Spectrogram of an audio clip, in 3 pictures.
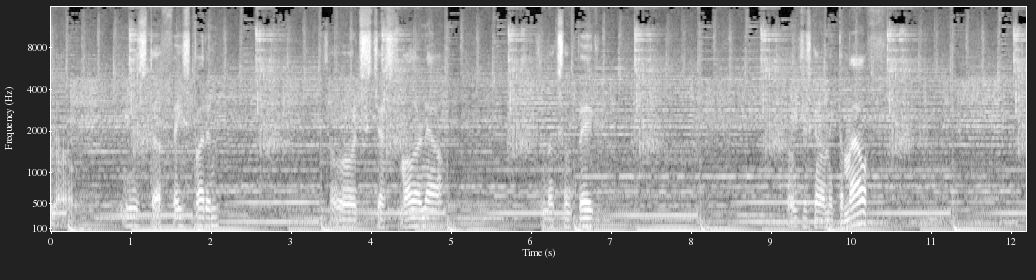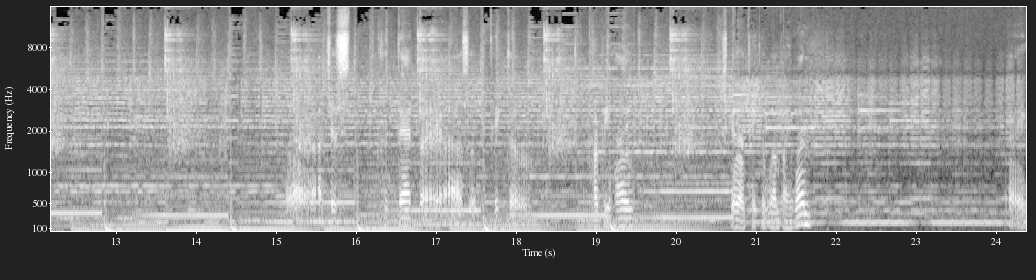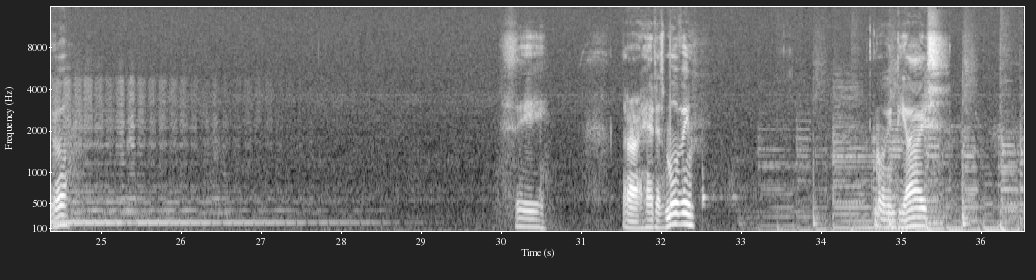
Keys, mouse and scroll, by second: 0.4 click, 1.4-2.1 scroll up 1, 2.1 middle click, 4.9 click, 6.2 click, 7.8 middle click, 10.1 scroll up 1, 10.8 middle click, 11.6 click, 12.3 shift+click, 13.1 click, 14.0 click, 14.1 middle click, 16.7 shift+middle click, 18.5-21.8 alt+shift+r, 22.2-22.6 scroll down 1, 22.6 middle click, 24.7 shift+s, 27.1 alt+s.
